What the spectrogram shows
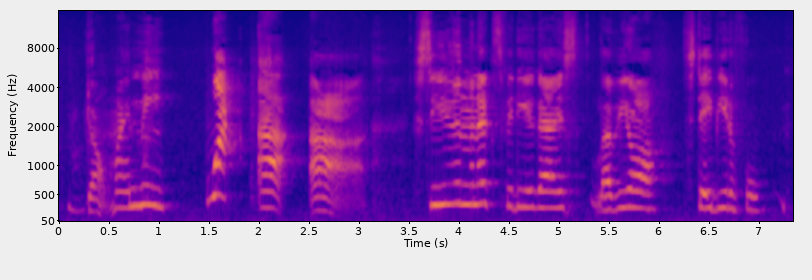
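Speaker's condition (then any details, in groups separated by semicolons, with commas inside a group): Cerebral palsy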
